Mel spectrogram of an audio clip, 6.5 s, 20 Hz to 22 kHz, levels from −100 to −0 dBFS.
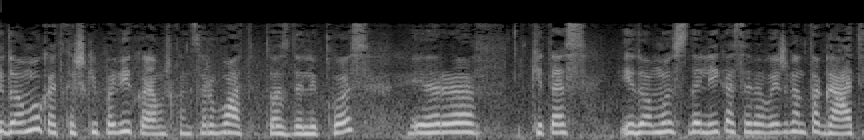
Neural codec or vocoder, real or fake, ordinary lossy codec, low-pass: vocoder, 48 kHz, 128 mel bands, Vocos; fake; MP3, 48 kbps; 14.4 kHz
